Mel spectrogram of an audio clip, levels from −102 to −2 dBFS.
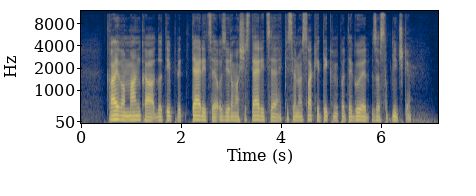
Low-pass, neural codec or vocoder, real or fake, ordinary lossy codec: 10.8 kHz; codec, 44.1 kHz, 3.4 kbps, Pupu-Codec; fake; none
